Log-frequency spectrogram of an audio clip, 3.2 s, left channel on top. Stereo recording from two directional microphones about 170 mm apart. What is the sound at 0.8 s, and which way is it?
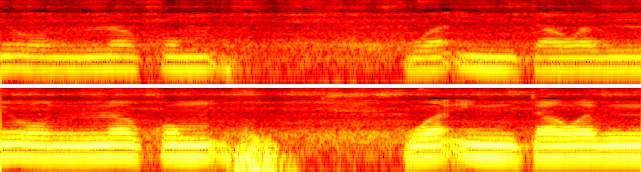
Speech, 30° right (ahead or behind).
